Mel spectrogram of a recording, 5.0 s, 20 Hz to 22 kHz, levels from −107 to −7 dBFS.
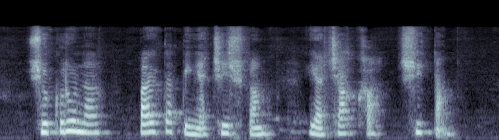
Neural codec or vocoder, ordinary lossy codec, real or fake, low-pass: codec, 44.1 kHz, 3.4 kbps, Pupu-Codec; AAC, 48 kbps; fake; 9.9 kHz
